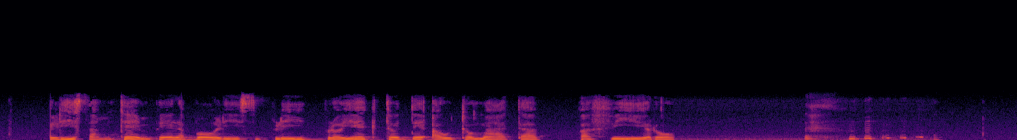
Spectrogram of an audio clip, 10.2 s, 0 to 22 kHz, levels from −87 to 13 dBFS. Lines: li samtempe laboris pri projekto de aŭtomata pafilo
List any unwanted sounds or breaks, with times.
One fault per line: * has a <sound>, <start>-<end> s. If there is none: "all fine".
* has a laugh, 8.0-9.3 s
